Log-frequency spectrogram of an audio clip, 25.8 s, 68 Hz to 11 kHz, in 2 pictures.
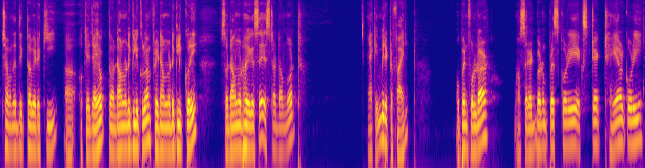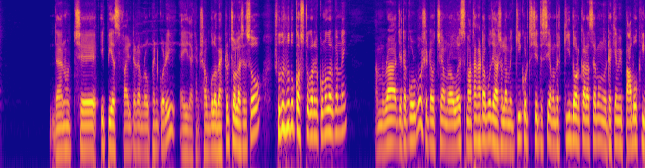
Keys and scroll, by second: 25.1 space.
